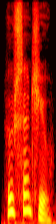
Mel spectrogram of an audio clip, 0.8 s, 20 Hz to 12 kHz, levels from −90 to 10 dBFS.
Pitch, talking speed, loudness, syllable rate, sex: 155 Hz, 240 wpm, -16 LUFS, 5.7 syllables/s, male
